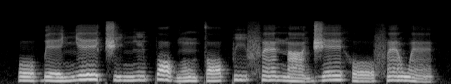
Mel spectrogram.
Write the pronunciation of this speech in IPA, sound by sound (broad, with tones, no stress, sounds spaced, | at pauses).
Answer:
o˨ ɓ eː˨ ɲ eː˧ t͡ʃ i˨ ŋ ĩ˧ p ɔ˦˨ ɡʷ ũ˨ t ɔ˨˦ p i˦ f ɛ̃˦ n ã˨ d͡ʒ eː˦ h oː˨ f ɛ̃˦ w ɛ̃˨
